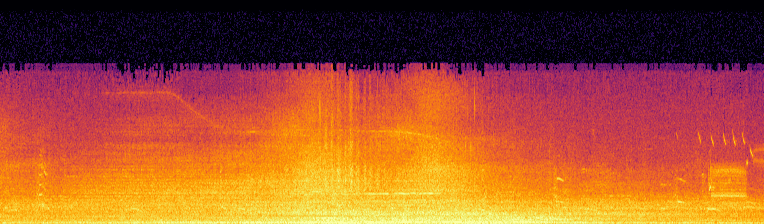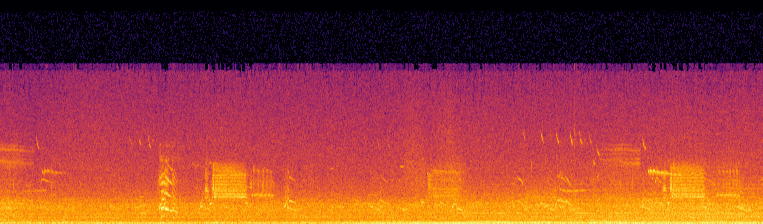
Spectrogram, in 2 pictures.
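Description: Heavy diesel equipment running at the re-railing: engine noise builds to a peak about seven to eight seconds in, then eases back to a steady running sound. Short, higher-pitched sounds come and go over the second half.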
